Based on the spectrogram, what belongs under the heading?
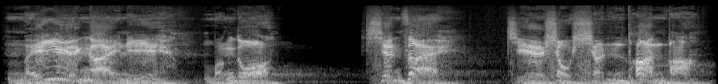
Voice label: move zh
